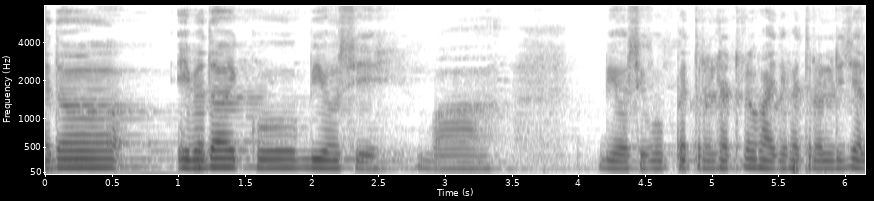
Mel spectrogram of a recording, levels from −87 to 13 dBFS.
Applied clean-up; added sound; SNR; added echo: none; none; none; reverberation time 2.8 s.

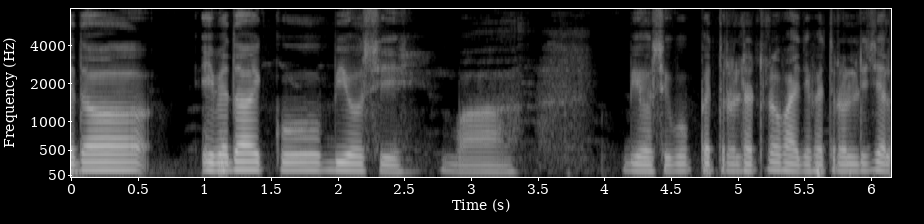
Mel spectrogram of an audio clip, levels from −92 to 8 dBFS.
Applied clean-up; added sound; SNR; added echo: none; none; none; none.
